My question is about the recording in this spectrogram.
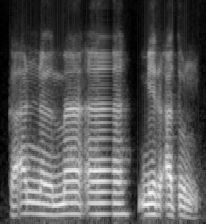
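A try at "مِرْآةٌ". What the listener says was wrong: Itu salah ya, harusnya gimana? Kan mir'atun. Alifnya dipanjangkan, mir'atun, artinya kan cermin.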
